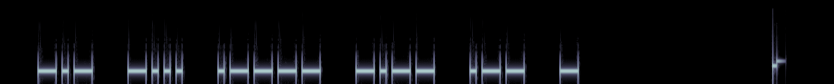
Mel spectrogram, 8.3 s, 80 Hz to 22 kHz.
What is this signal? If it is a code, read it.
Morse code, heard as a keyed tone, about 20 wpm, spaced as for 15 wpm, 700 Hz. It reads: KB1YWT
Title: 219 Lesson 35g - Number 0 - Call Signs 20wpm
